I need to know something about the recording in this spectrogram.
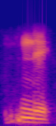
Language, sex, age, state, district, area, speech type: Urdu, male, 18-30, Bihar, Purnia, rural, conversation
